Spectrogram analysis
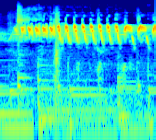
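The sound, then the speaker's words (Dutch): Birds chirp in a forest at the Heumensoord nature area near Nijmegen, with a rapid, evenly spaced run of many high, bright chirps over a low background rumble and no voices. “Vogeltjes, bos.”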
